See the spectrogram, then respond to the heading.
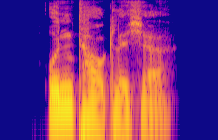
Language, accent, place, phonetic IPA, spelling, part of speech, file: German, Germany, Berlin, [ˈʊnˌtaʊ̯klɪçə], untaugliche, adjective, De-untaugliche.ogg
- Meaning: inflection of untauglich: 1. strong/mixed nominative/accusative feminine singular 2. strong nominative/accusative plural 3. weak nominative all-gender singular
